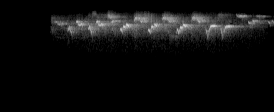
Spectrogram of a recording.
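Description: Recorded birdsong opening a textbook listening track: quick repeated chirps and short falling whistles, starting about a second in.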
